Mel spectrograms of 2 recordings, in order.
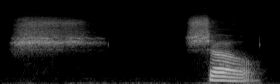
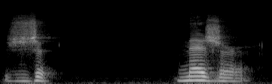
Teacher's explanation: I'm not creating a stop, just friction as I push out the air.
